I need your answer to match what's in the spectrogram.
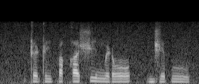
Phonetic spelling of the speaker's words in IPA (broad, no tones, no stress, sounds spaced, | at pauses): ʈ e ʈ i p ɪ q ɪ ʃ i m ɪ ɽ o | d͡ʒ e p u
